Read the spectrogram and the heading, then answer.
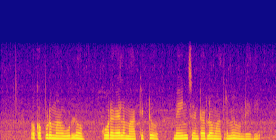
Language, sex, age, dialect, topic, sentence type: Telugu, female, 18-24, Central/Coastal, agriculture, statement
